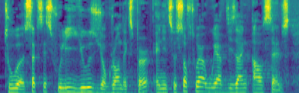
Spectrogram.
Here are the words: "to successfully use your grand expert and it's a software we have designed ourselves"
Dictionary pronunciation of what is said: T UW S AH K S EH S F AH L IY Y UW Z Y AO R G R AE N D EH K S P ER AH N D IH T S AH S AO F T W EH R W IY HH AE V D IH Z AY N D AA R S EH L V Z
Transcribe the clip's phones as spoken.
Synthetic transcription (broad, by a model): T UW S AH K S EH S F AH L IY Y UW Z Y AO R G R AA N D EH K S P ER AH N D IH T S AH S AO F T W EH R W IY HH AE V D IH Z AY N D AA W S EH L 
